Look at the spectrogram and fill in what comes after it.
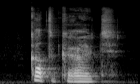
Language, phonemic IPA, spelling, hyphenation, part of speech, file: Dutch, /ˈkɑ.tə(n)ˌkrœy̯t/, kattenkruid, kat‧ten‧kruid, noun, Nl-kattenkruid.ogg
- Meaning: catnip, catwort, any plant of the genus Nepeta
